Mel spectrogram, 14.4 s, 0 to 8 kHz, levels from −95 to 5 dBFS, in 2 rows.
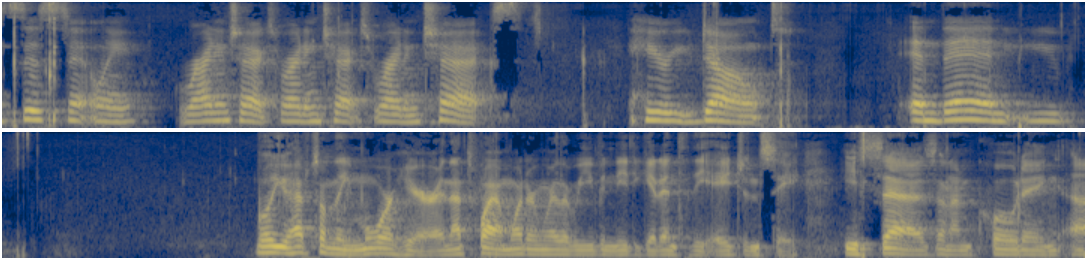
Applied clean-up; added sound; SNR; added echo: neural mask model Resemble Enhance denoiser.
